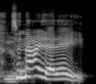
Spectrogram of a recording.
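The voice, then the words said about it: Narrow, straightforward newscaster voice. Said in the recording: “I have like a TV voice. There's a specific way you talk, like a newscaster... the voice just gets real narrow and straightforward”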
